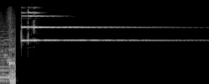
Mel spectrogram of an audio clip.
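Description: A single bright bell-like chime, struck once and ringing with a clear high tone that fades away slowly.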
